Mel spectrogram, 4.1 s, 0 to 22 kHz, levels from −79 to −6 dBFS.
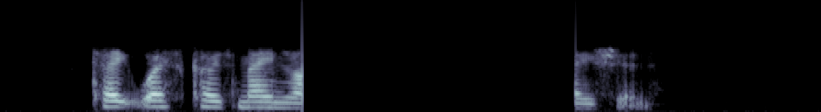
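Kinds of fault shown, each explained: AMR narrowband mobile codec: throughout, the speech is squeezed into a telephone band of roughly 250 Hz to 3.4 kHz with nothing above 3.6 kHz, and a vocal-tract model rebuilding each frame leaves plainly audible buzzy, synthetic coloration, which fits a mid-rate mode around 10.2 kbps.
Audio dropout to silence: from 1.51 s to 2.88 s, about 1.37 s of speech vanishes into silence with no room tone, then cuts back in mid-flow. The likely cause is an input that briefly disconnected or muted while recording continued writing silence.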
